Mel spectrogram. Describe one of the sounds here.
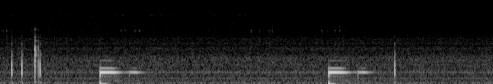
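A short electronic chime sounds twice.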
